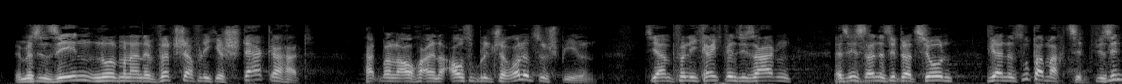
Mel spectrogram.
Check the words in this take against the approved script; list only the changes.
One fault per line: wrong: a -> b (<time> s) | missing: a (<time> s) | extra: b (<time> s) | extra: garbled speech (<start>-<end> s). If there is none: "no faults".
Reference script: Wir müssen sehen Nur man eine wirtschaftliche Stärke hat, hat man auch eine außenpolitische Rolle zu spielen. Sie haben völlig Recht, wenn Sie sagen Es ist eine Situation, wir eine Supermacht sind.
no faults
